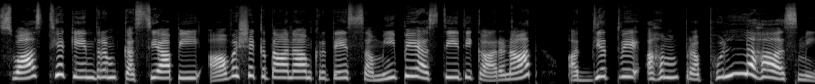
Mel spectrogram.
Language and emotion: Sanskrit, happy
